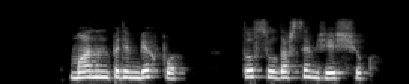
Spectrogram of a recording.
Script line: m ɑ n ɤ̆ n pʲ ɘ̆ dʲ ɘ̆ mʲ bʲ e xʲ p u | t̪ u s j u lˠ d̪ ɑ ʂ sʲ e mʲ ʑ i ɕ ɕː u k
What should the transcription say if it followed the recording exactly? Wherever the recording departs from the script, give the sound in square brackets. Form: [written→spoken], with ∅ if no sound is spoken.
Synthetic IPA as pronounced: m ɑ n ɤ̆ n pʲ ɘ̆ dʲ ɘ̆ mʲ bʲ e xʲ p u | t̪ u s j u lˠ d̪ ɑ ʂ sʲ e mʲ ʑ [i→e] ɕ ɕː u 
